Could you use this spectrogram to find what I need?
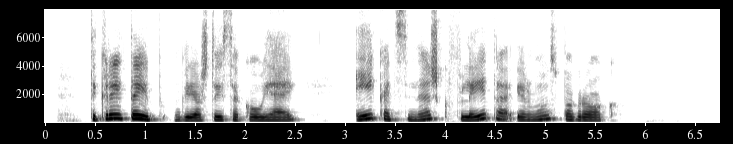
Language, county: Lithuanian, Vilnius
